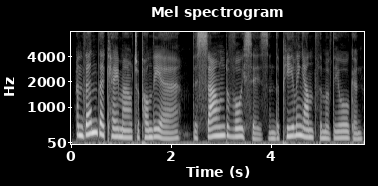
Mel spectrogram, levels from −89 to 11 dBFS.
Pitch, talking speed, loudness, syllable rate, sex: 195 Hz, 195 wpm, -16 LUFS, 4.6 syllables/s, female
